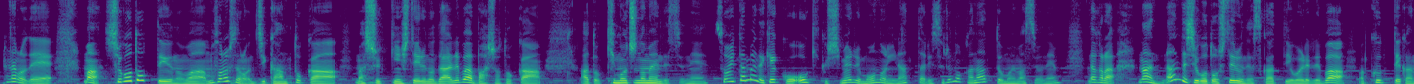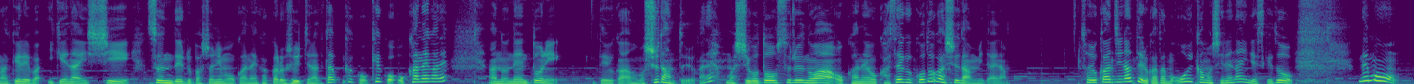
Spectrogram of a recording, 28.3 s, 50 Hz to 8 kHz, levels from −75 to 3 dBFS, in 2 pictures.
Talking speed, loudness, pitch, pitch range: 470 characters per minute, -19 LUFS, 175 Hz, 155-210 Hz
